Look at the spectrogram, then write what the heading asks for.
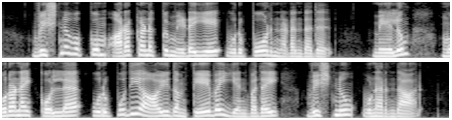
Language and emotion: Tamil, neutral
